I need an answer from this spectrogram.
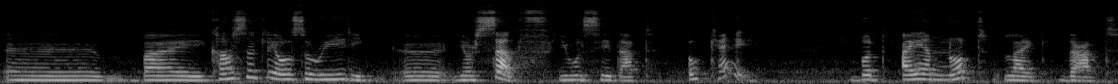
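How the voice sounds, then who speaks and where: Woman doing a fortune teller tarot reading, talks slow w lots of pauses, some noise behind her. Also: medium pitch. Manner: fortune-teller way of pronouncing on what the cards show; halting, pausing between short phrases. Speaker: tarot card reader. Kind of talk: unscripted tarot and astrology reading.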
